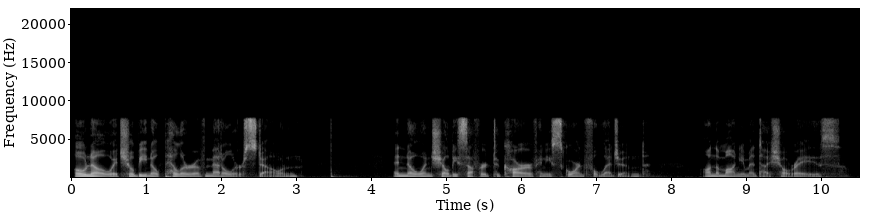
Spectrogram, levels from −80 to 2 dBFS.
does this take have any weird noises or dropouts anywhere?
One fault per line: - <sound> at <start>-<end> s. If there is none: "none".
- thud at 3.4-3.8 s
